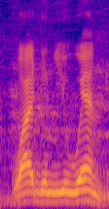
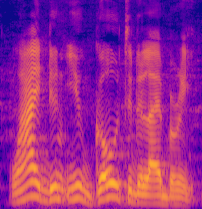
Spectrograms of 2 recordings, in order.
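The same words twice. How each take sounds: First: Stressed wrong-form went at the end. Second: Said in the usual way. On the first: Shown as a demonstration. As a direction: stress went as the mistake to avoid. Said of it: "Nggak, tapi pakai base verbnya". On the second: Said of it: "tapi pakai base verbnya".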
